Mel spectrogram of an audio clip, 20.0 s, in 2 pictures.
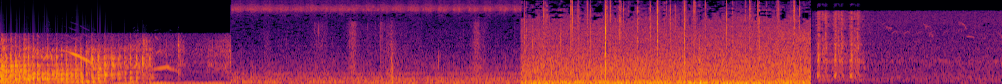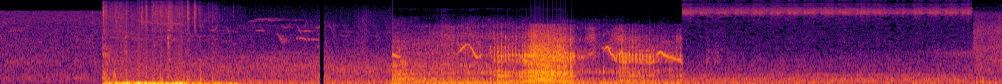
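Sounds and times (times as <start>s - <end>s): wind: 0.0s - 20.0s
birds chirping: 8.8s - 19.8s.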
